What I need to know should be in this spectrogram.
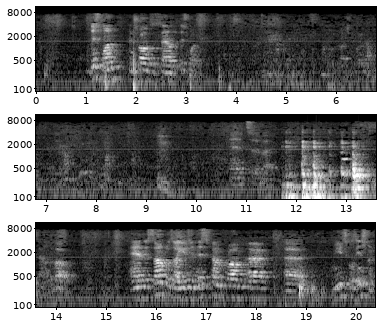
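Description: A man speaks calmly to an audience in a hall.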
